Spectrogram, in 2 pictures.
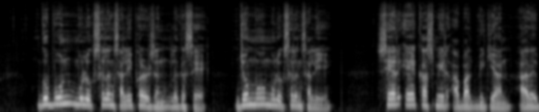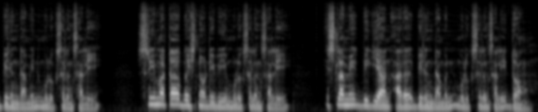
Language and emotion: Bodo, neutral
